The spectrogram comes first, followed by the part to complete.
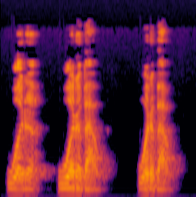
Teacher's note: we change the T to a d because it's between vowels what a what about what about the t is a stop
